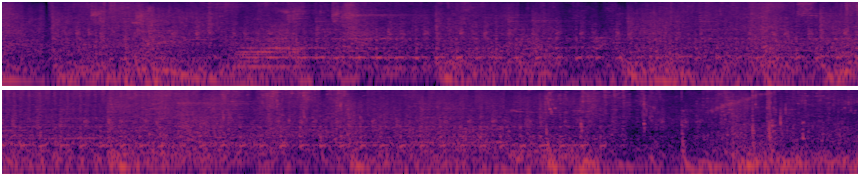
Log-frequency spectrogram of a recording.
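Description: Explosions rumble loudly.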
